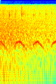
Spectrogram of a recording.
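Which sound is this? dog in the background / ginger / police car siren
police car siren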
